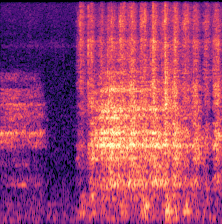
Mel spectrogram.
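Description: A small pill rubbed back and forth on sandpaper, starting about a second in as quick, even scratching strokes, grinding the tablet down to a lower weight.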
